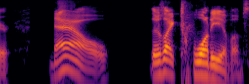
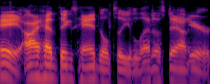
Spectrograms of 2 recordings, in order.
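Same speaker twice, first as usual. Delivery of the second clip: ordinary delivery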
